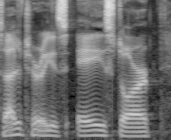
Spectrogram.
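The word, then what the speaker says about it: Sagittarius A*: again called Sagittarius A with a little asterisk and that's pronounced Sagittarius A star it's some kind of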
